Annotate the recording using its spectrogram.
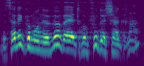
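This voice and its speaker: A man's voice: fairly high pitch, lively intonation, a little fast, husky. A man voicing an elderly aristocratic dowager who teases and fusses over a young widow, in a storybook reading. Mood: dismayed. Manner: mock-scolding, playful, exclamatory.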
